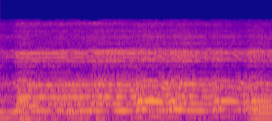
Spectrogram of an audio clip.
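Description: Male voices chanting an Urdu naat without instruments: a lead voice sings a winding, ornamented melody over a low note held underneath, which breaks off and comes back in near the end.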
